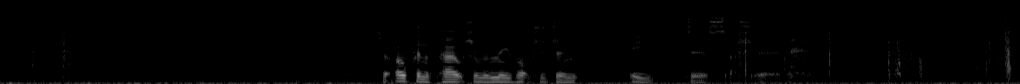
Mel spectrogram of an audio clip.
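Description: A paper packet crinkles and rustles in a man's hands.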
